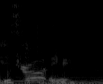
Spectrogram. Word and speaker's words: Bucciarati: The guy with Yeah, the Bucciarati. Bucciarati. Yeah, Bucciarati. Yeah, Bucciarati. Yeah, it's hard to say his name. It's spelled like Bucciarati, but it's Bucciarati.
